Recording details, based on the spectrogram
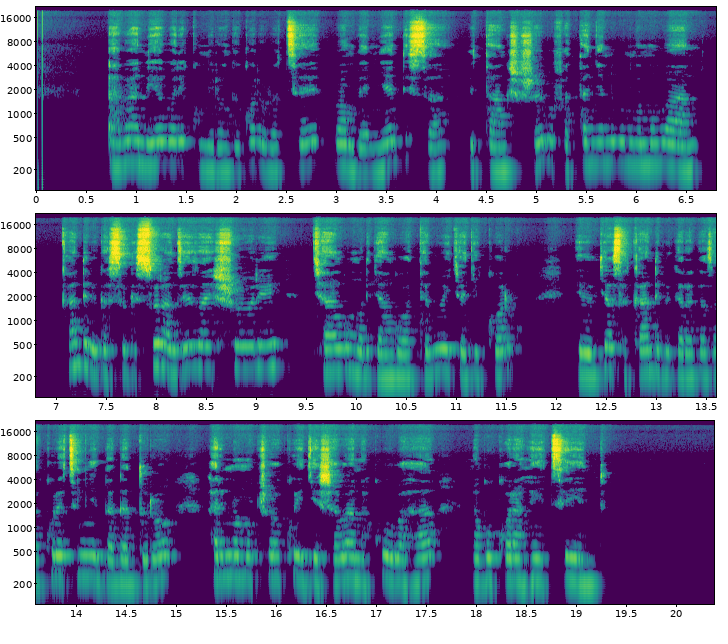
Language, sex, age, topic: Kinyarwanda, female, 36-49, education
